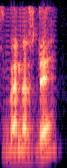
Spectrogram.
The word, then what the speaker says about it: Wednesday: Next है हमारे पास वेडनेसडे वेडनेसडे D silent है।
